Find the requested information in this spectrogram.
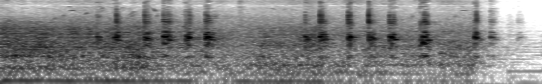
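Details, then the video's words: Common raven, UK, giving its croak call, one of its most used: a quick series of about ten hoarse, hollow croaks over five seconds, with soft background music. "Ravens sometimes Gather in large flocks especially when feeding during the winter and one of their most used calls is described as a croak"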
